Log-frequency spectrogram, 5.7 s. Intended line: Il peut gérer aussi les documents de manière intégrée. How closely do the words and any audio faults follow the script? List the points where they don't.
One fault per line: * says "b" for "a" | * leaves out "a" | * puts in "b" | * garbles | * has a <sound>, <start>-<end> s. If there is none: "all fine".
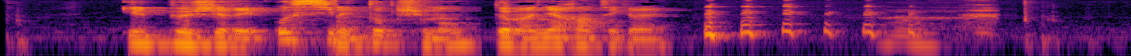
* has a laugh, 3.5-5.0 s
